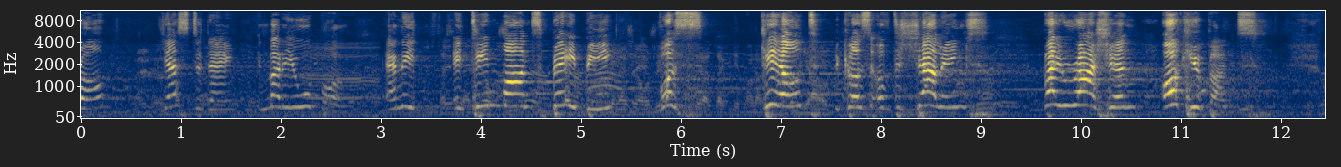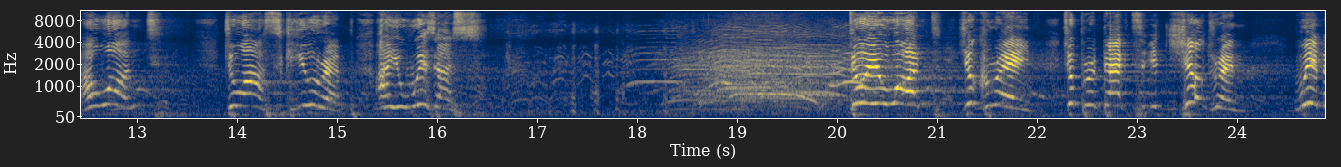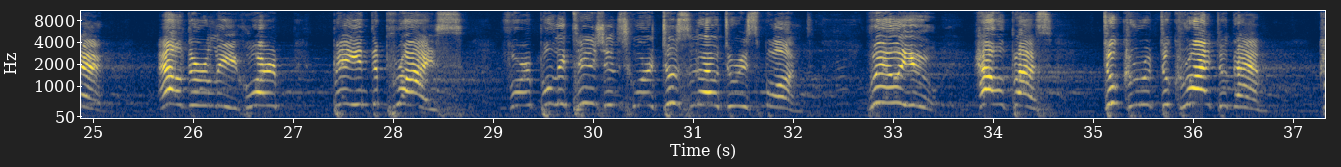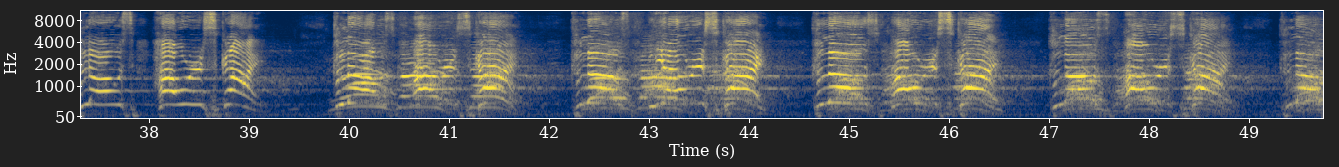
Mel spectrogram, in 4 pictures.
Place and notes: Place Jean Rey, Etterbeek, Belgique - Demonstration - speeches for Ukraine
Speeches at the end of the manifestation.
Reverberation from the buildings all around.
Tech Note : Ambeo Smart Headset binaural → iPhone, listen with headphones.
